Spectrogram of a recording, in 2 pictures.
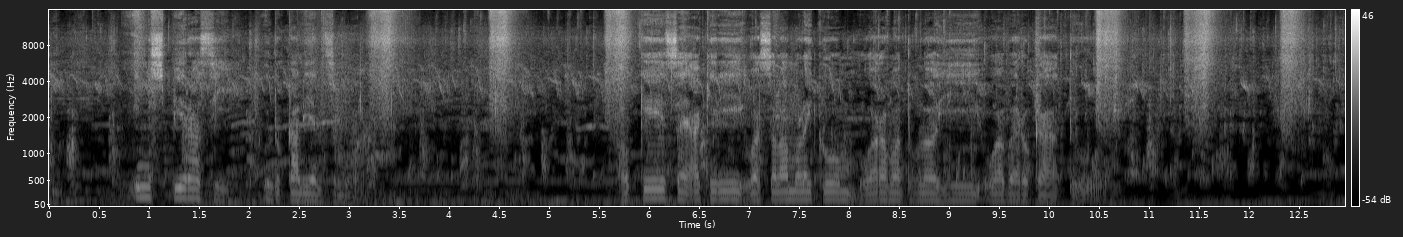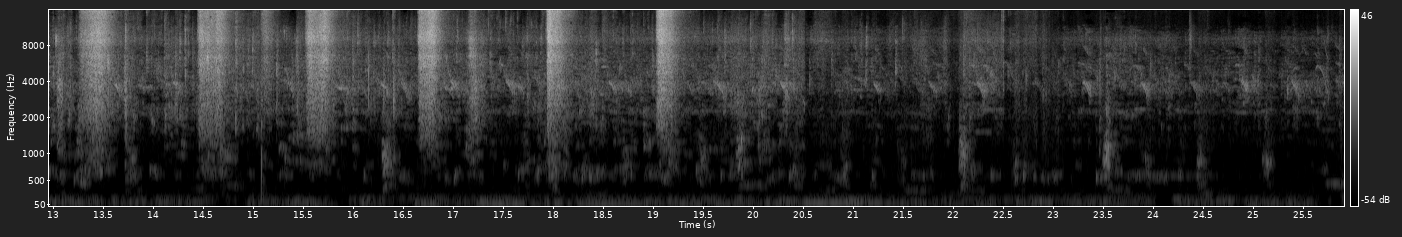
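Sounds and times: chickens clucking: 0.0 - 25.9.

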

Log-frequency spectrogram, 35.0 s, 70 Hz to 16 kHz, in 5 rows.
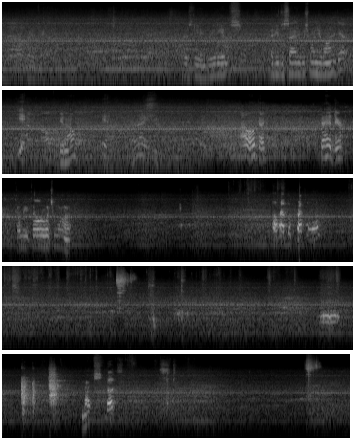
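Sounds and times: steady high hum: 0.0 - 35.0.

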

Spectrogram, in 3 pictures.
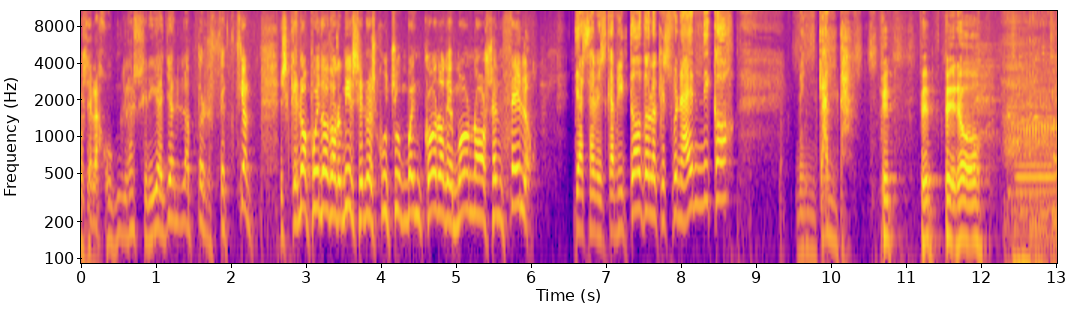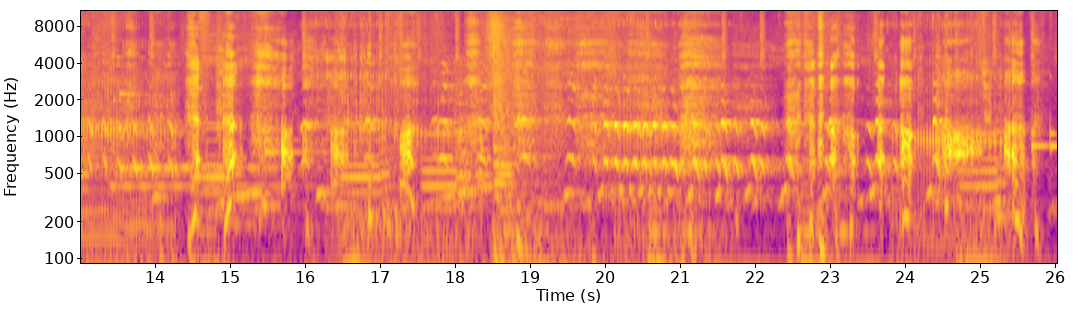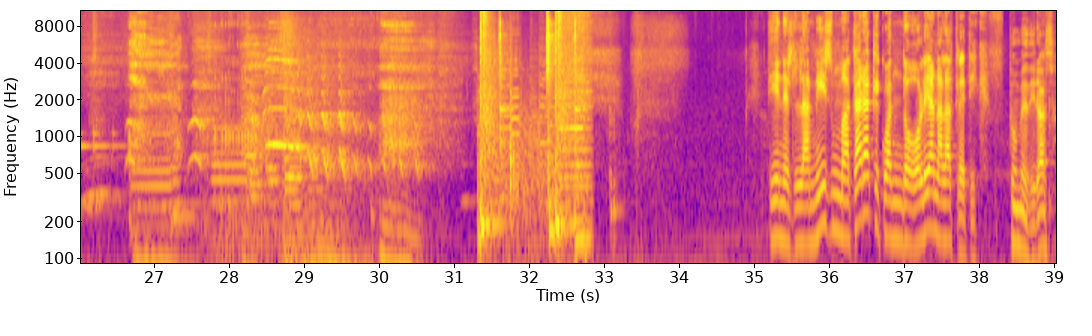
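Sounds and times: man snoring: 12.3 - 18.5, 26.6 - 28.6
monkeys calling and chattering: 12.4 - 29.5
music: 12.4 - 30.1, 31.2 - 32.9.

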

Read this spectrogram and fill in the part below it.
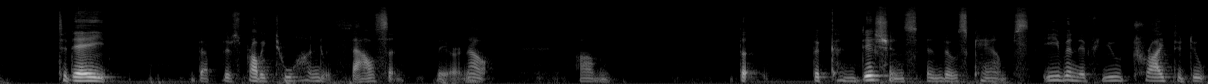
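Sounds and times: woman speaking: 0.6 - 1.2, 1.9 - 5.0, 5.8 - 6.2, 7.4 - 12.0.

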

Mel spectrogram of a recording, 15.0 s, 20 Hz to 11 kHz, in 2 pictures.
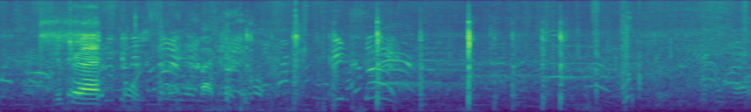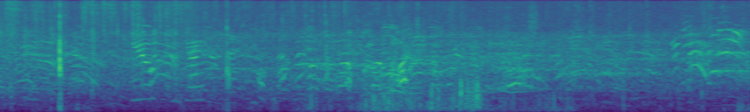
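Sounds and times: voices calling across field: 0.0 - 15.0
sharp knocks: 2.2 - 5.8.

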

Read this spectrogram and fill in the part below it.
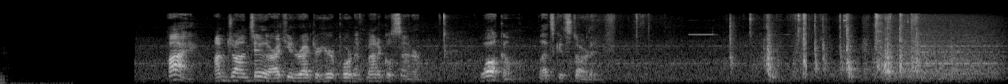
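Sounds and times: keypad beep: 6.9 - 8.1.

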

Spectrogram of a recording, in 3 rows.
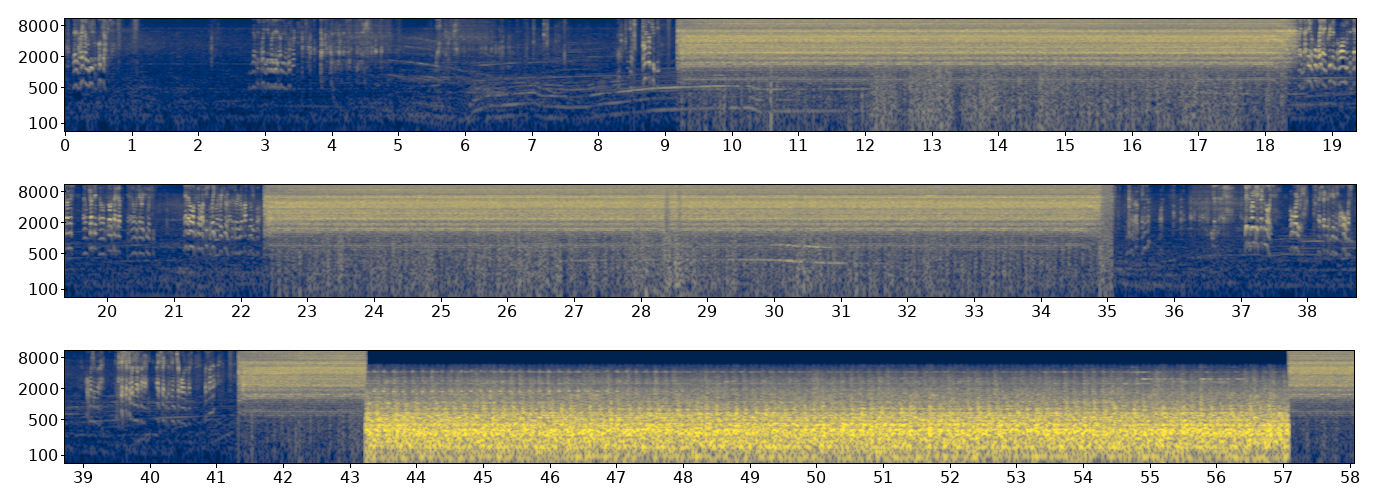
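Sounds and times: saw high-pitched ringing whine: 8.9 - 18.5, 22.4 - 35.1.

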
